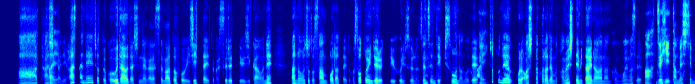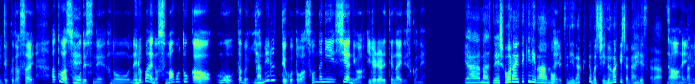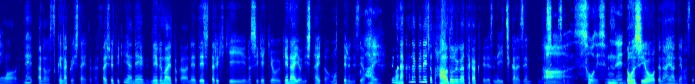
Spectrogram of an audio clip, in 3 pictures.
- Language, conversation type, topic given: Japanese, advice, 夜に寝つけず睡眠リズムが乱れているのですが、どうすれば整えられますか？
- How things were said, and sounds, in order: none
